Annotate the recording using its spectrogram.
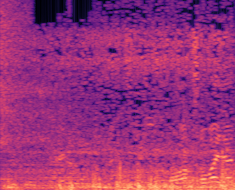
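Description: Ride inside an open-sided rickshaw: a steady vehicle rumble and road noise, with voices talking over it toward the end.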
